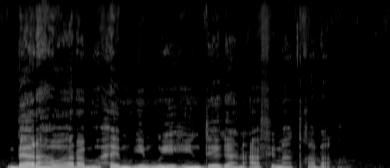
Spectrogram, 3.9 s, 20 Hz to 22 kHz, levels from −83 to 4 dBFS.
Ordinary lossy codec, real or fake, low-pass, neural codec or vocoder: none; fake; none; vocoder, 44.1 kHz, 128 mel bands every 512 samples, BigVGAN v2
